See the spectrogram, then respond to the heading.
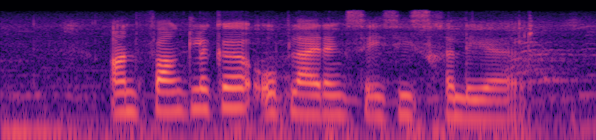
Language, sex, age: Afrikaans, female, 19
